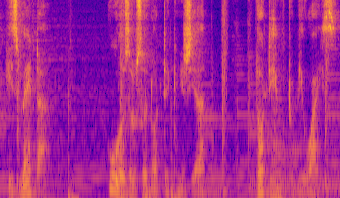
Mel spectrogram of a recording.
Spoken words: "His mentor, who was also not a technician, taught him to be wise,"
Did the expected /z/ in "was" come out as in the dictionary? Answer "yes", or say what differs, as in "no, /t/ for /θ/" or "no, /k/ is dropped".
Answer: yes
